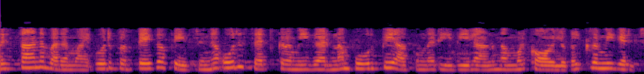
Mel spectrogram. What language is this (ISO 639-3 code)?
mal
